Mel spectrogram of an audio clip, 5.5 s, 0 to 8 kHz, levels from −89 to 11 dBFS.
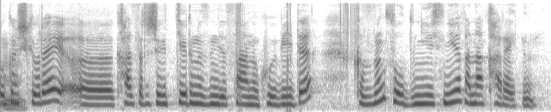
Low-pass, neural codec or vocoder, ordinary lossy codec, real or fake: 7.2 kHz; vocoder, 44.1 kHz, 128 mel bands every 256 samples, BigVGAN v2; none; fake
